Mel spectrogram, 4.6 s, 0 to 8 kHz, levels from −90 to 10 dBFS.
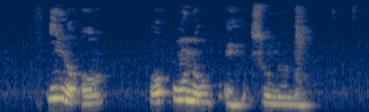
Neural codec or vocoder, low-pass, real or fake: none; 7.2 kHz; real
